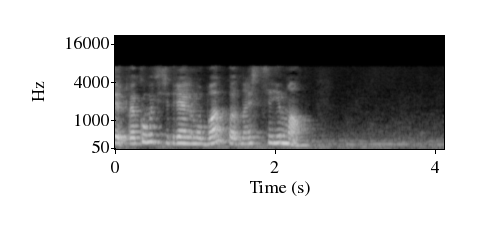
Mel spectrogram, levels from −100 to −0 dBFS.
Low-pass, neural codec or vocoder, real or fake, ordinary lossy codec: 7.2 kHz; codec, 16 kHz, 6 kbps, DAC; fake; MP3, 48 kbps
